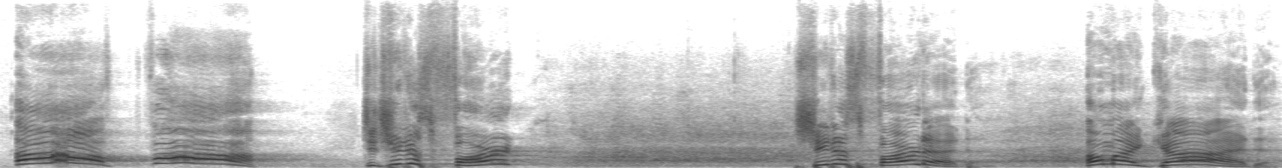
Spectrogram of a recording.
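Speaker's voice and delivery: very high, loud public accusation; hammed-up horrified outcry, drawn out for the whole bar; mock outrage. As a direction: make a scene with fake disgust. Loudly fakes disgust to shame her.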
